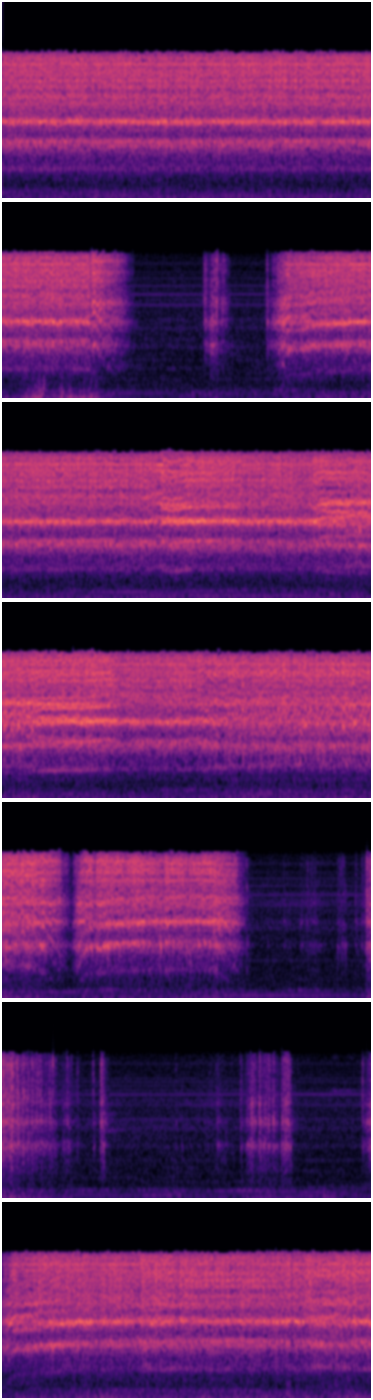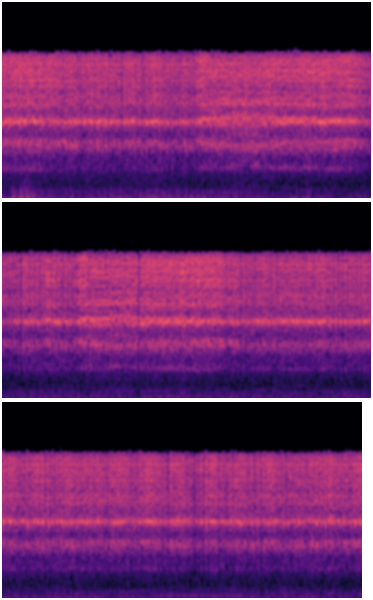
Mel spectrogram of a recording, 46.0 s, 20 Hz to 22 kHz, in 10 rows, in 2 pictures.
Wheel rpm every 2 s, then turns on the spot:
160, 160, 140, 10, 130, 160, 160, 160, 160, 130, 100, 10, 0, 20, 150, 160, 160, 160, 160, 160, 160, 160, 160.
22-24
